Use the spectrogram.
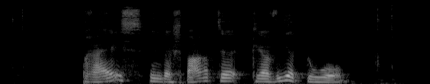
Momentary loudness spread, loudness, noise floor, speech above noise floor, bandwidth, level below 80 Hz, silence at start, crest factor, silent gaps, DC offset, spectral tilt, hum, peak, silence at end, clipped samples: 7 LU; -36 LUFS; -81 dBFS; 46 dB; 16.5 kHz; -68 dBFS; 0.85 s; 18 dB; none; under 0.1%; -6 dB/octave; none; -18 dBFS; 0.85 s; under 0.1%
